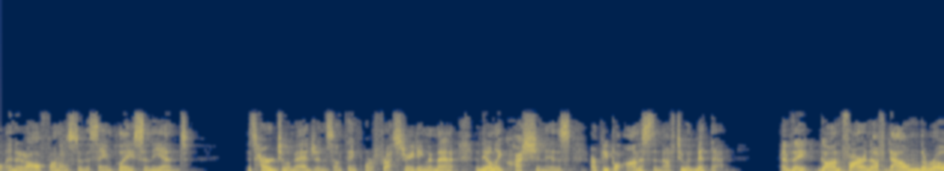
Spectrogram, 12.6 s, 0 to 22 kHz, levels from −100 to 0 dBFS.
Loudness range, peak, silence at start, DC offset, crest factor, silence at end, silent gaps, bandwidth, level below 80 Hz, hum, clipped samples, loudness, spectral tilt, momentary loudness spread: 3 LU; -4 dBFS; 0 s; under 0.1%; 18 dB; 0 s; 2.91-3.27 s, 9.98-10.37 s; 8 kHz; -54 dBFS; none; under 0.1%; -21 LUFS; -3 dB/octave; 8 LU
